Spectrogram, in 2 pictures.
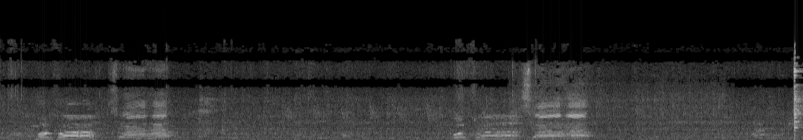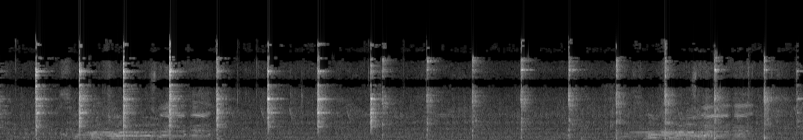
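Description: A man speaks nearby in short phrases.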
